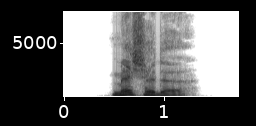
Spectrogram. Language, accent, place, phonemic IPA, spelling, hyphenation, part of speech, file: German, Germany, Berlin, /ˈmɛ.ʃə.də/, Meschede, Me‧sche‧de, proper noun, De-Meschede.ogg
- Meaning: Meschede (a town and administrative seat of Hochsauerlandkreis district, North Rhine-Westphalia, Germany)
